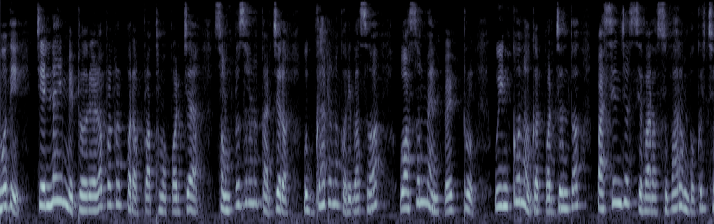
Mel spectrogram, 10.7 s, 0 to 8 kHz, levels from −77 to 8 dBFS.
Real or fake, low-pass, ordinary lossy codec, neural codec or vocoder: fake; none; none; codec, 16 kHz, 4 kbps, FreqCodec, larger model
